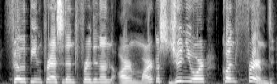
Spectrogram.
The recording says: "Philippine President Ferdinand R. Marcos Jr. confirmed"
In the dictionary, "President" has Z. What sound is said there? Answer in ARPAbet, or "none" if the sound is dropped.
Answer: S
